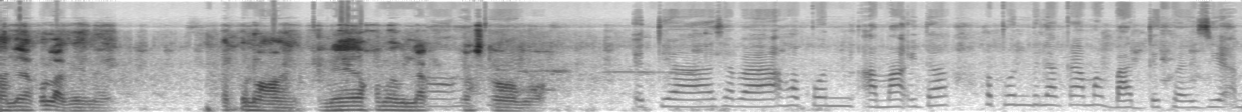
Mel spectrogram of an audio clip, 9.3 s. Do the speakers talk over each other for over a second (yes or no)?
no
